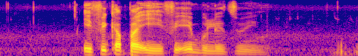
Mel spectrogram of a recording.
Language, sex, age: Southern Sotho, male, 22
